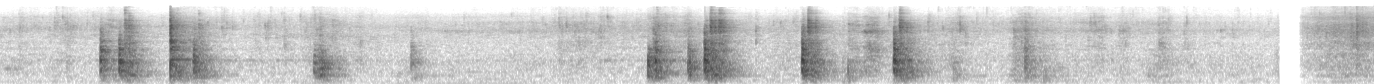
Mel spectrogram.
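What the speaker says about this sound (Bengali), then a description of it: "সেইগুলি দিয়ে এখন মিশিয়ে নিচ্ছি ভালো করে।" Katla fish filling for stuffed kakrol being mixed by hand in a bowl, with several close, sharp clinks and scraping knocks in irregular bursts and quiet gaps between them, no talking.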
